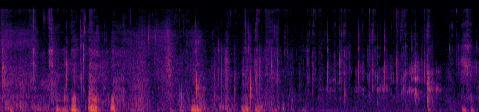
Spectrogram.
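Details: Max, a pet dog, destroying the leather hide of a baseball in a small room; heavy low crunching bites bunched in the first four seconds, then softer rapid gnawing and tearing, roughly three chomps each second.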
